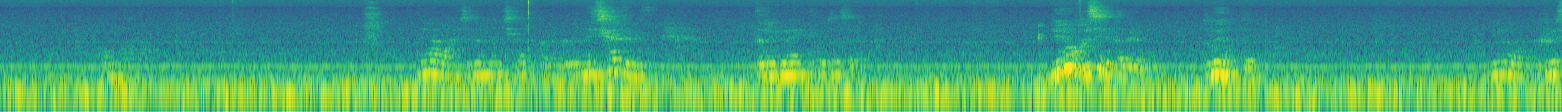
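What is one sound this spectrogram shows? A young woman speaks softly and calmly close by.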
